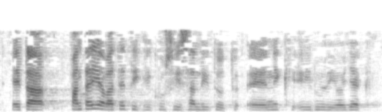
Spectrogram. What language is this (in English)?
Basque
